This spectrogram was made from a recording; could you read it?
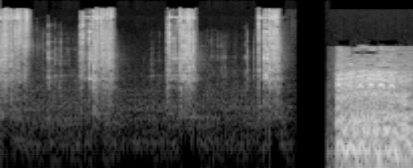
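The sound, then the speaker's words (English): A horse whinnies loudly at the end, a brief, quavering neigh that follows four short, bright, clattering bursts spaced by silence. No one speaks. “A horse is a horse, of course, of course.”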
